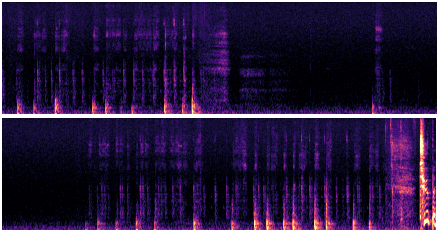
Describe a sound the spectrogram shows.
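A marker squeaks and taps against a whiteboard.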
